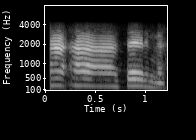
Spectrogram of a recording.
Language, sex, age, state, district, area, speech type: Tamil, female, 45-60, Tamil Nadu, Tirupattur, rural, conversation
